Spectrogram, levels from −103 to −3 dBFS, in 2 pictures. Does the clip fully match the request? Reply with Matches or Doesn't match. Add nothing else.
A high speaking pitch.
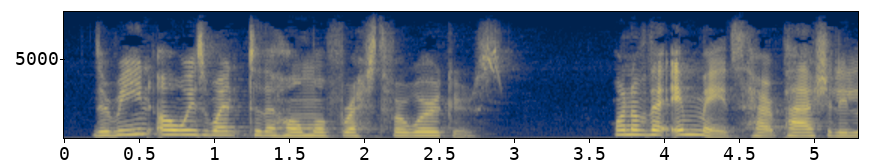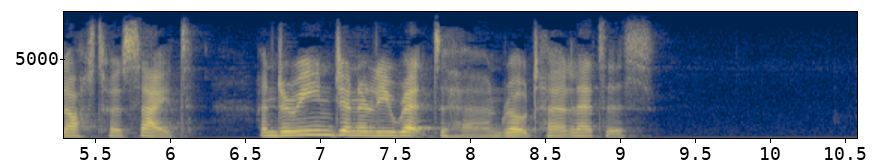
Matches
